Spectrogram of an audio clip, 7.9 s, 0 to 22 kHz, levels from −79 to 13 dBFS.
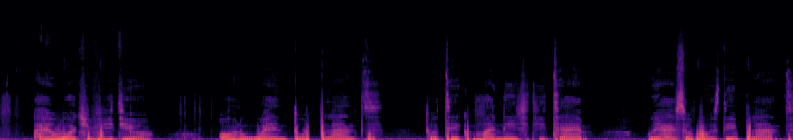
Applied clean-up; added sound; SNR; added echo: none; Thunder; 19 dB; none.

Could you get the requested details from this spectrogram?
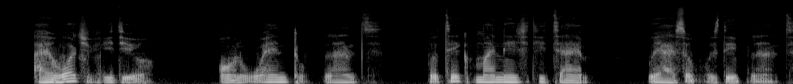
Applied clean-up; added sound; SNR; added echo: neural mask model DeepFilterNet 3.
